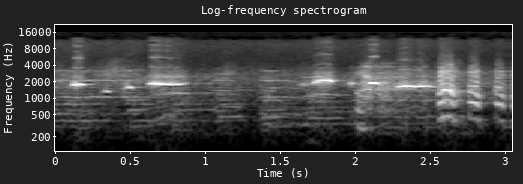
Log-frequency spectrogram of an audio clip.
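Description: A man whistles a short tune, a run of brief melodic notes of varying length, moderately soft, with no talk over it.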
